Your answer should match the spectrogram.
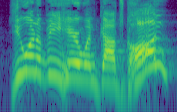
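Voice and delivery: ordinary talk, nothing marked

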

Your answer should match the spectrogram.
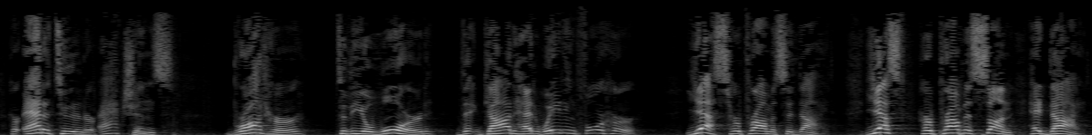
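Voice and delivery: building pulpit proclamation; emphatic preaching. Real, not acted. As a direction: drive the point home to the congregation.

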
